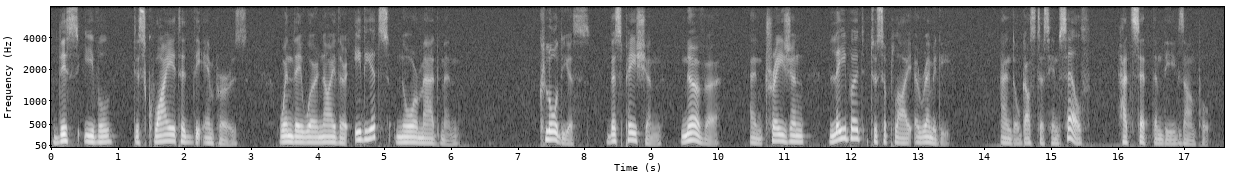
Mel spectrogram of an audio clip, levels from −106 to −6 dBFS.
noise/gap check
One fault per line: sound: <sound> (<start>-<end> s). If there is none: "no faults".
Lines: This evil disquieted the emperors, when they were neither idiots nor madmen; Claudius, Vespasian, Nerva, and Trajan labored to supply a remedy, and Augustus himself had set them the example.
no faults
